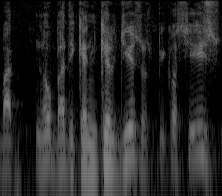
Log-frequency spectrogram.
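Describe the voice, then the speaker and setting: A man's voice: mid-range voice, fast. A man from the Philippines, a guest singer whose first language is Tagalog, chatting in broken English and rambling into stories on a live stream.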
